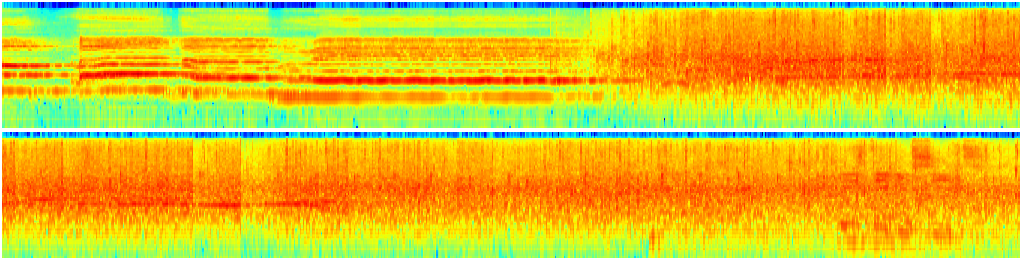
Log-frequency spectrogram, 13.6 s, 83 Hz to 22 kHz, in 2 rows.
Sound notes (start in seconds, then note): 3.7 applause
